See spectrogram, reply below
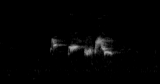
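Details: Decoy red-whiskered bulbul in a trapping setup at Chùa Hương, Vietnam, 31 March 2018: a single quick warbled phrase of four bright, slurred whistled notes rising and falling, over quiet background.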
